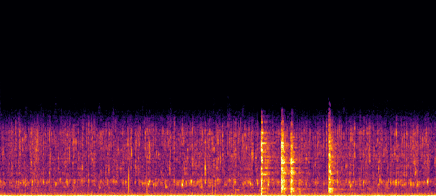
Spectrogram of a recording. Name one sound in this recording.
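Dishes clatter in a sink.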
